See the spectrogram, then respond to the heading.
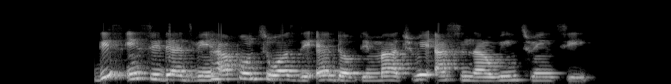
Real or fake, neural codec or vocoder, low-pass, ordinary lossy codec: real; none; 7.2 kHz; none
